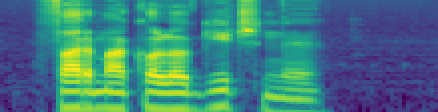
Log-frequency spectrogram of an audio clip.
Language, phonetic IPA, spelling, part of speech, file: Polish, [ˌfarmakɔlɔˈɟit͡ʃnɨ], farmakologiczny, adjective, Pl-farmakologiczny.ogg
